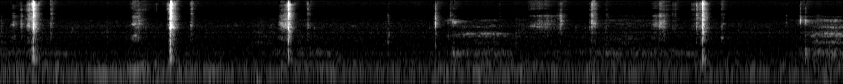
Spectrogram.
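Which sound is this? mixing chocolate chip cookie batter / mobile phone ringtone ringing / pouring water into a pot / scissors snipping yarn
scissors snipping yarn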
